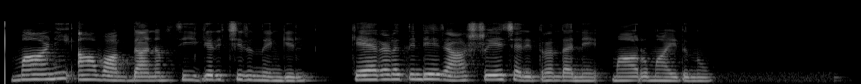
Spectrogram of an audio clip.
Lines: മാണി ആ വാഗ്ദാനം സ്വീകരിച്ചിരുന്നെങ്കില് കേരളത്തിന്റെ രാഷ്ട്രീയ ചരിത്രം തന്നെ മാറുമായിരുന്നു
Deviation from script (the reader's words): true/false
false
